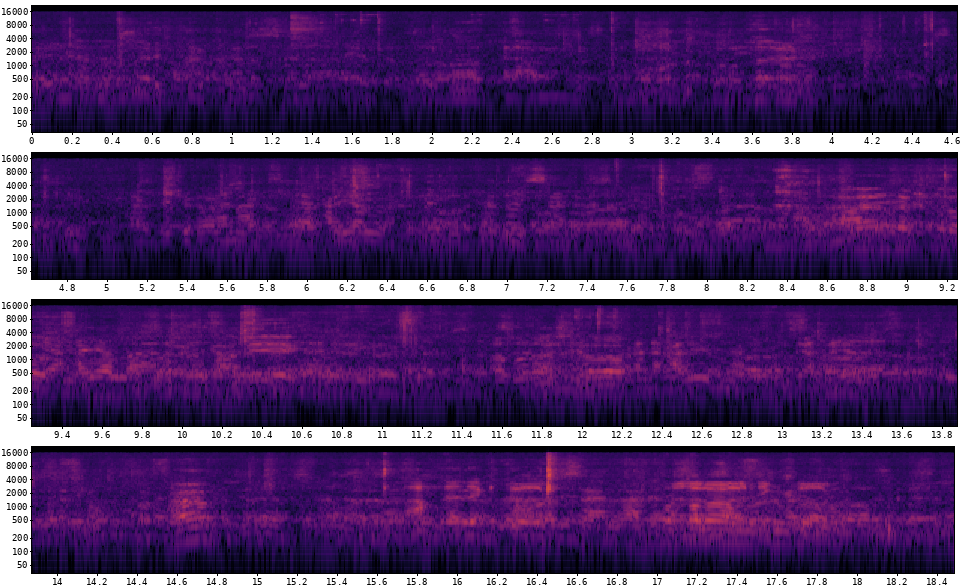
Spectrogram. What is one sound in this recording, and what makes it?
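A crowd of men chatter and greet each other nearby, outdoors.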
